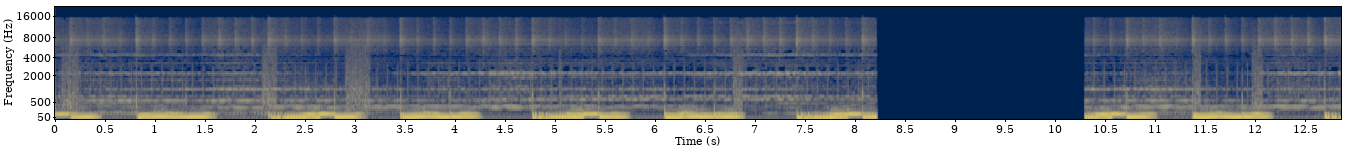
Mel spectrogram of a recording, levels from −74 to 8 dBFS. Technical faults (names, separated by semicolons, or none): Wi-Fi interference; audio dropout to silence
